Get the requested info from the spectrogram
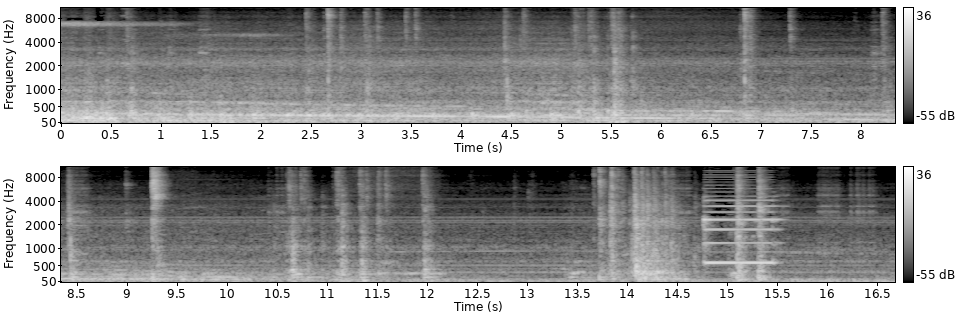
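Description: Train slowing to a stop at a station platform: the running rumble and a motor whine fall in pitch and fade as it brakes, with scattered clicks from the wheels and track. Near the end there is a brief hiss, followed by a short electronic beep.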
